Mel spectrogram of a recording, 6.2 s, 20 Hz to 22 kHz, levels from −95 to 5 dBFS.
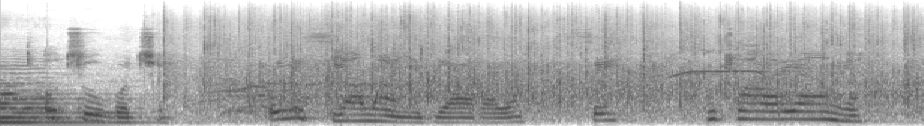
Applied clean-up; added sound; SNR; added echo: none; Applause; 0 dB; none.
